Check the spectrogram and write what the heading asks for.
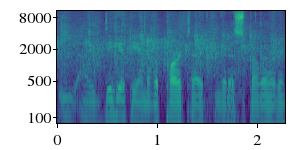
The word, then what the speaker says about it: apartheid: She's taking her time as much as anyone here Apartheid. tonight. Apartheid. Is there another alternate pronunciation? Yes. Apartheid is where we started. It can also be pronounced apartheid or apartheid.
